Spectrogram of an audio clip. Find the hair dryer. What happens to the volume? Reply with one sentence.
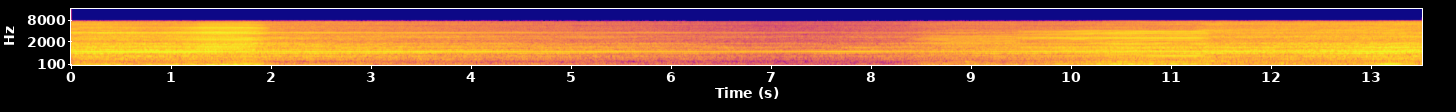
The volume of the hair dryer goes down, then up.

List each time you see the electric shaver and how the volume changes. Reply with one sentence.
The electric shaver can be heard briefly from 0.0 to 2.0 s; and from 8.3 to 13.4 s, getting louder then quieter.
